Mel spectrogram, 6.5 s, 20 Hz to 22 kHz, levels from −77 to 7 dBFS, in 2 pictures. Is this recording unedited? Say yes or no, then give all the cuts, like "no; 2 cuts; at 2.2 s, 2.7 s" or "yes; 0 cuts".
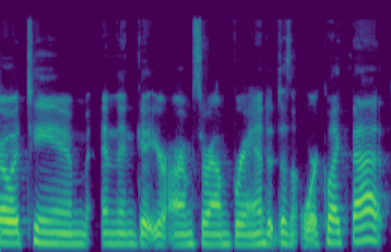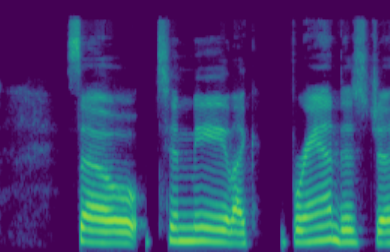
no; 2 cuts; at 4.5 s, 5.5 s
